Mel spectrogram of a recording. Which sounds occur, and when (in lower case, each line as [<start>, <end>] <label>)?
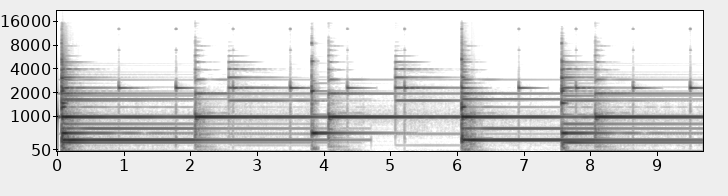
[0.00, 9.65] music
